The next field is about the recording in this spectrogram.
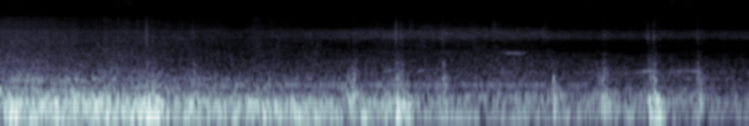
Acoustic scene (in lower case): car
